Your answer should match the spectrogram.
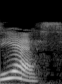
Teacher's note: consists of a palatal glide followed by a monophthong rather than a rising diphthong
